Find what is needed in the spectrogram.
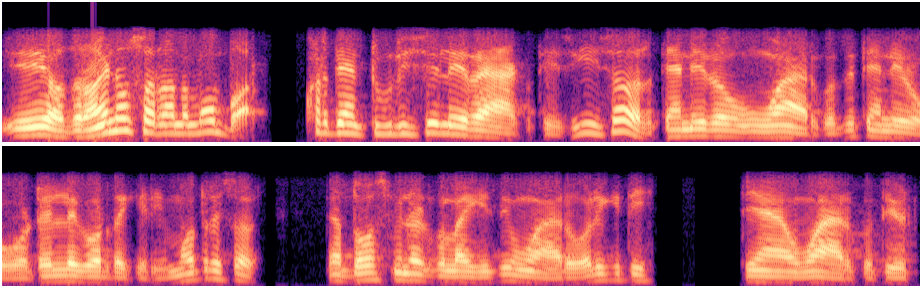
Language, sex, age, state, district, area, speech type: Nepali, male, 45-60, West Bengal, Darjeeling, rural, conversation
